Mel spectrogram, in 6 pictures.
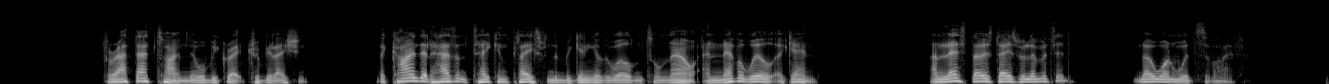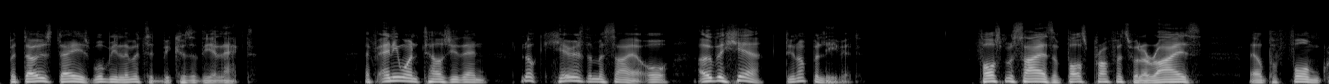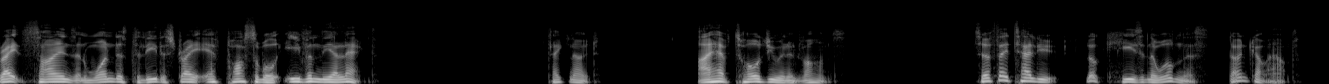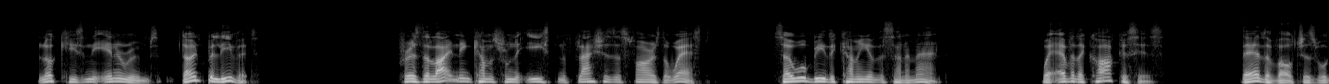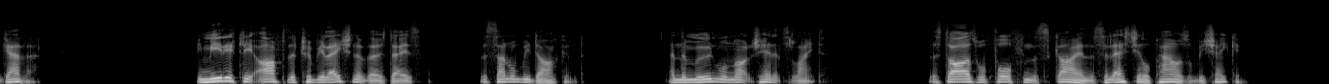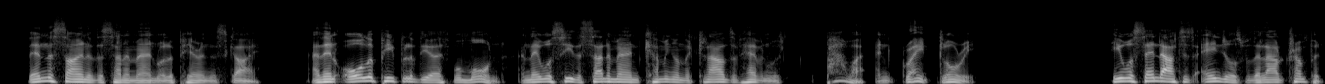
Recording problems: muffled; slightly; fading above 3.5 kHz

